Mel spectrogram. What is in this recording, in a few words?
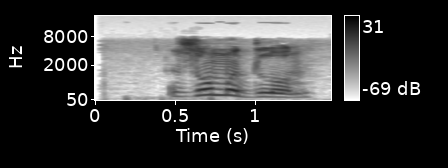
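"зумыдлун", Komi, female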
